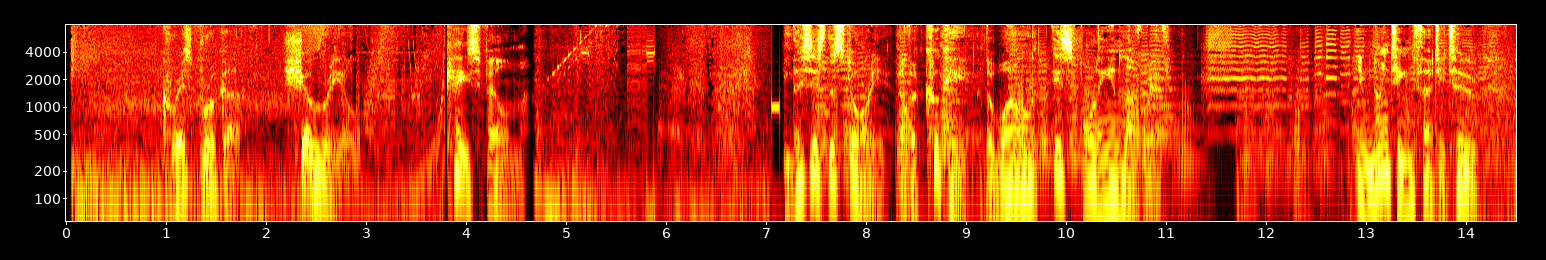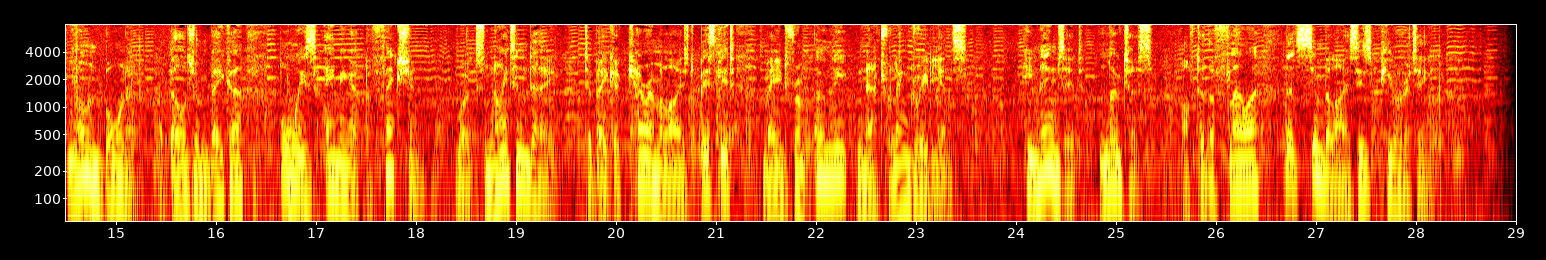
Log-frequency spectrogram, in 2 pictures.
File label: VO showreel casefilm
